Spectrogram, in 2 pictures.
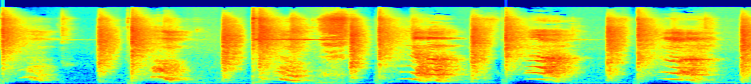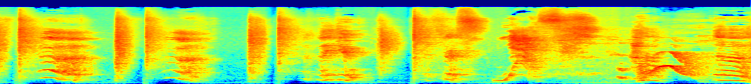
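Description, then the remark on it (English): Sharp whip strikes crack over and over in a quick, steady rhythm, loud, with voices murmuring and breathing in between the lashes. “Please whip me more.”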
